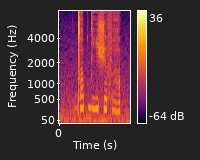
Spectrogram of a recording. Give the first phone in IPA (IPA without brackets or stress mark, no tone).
ɡ͡ǀ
